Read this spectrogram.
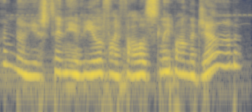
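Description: A man voicing a young grieving pony queen in a storybook reading, pitching his voice high and strained. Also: animated, fast, soft background music. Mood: weary. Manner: tired then bitter, breaks into angry shouts.

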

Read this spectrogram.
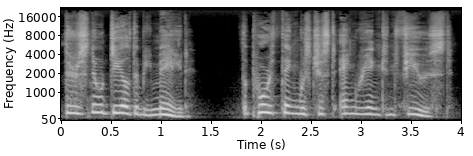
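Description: A woman voicing a timid, gentle female pegasus pony who speaks softly and soothingly. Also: fairly high pitch, animated, moderate pace, husky, voice pushed up. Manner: soft, soothing, gently pleading.

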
